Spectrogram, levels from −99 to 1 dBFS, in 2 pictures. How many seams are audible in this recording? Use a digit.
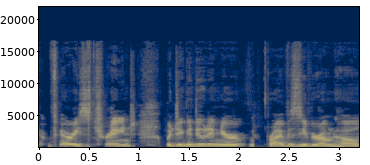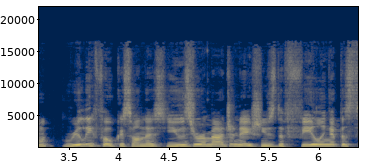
3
